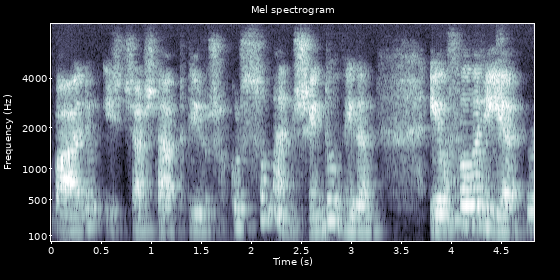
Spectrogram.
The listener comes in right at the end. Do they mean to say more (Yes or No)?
Yes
